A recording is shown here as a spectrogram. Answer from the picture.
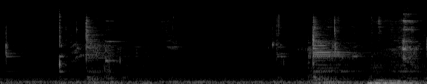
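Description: Faint background music with a few light clicks and small water sounds from a spoon stirring cooked tapioca pearls in a pot of water.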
